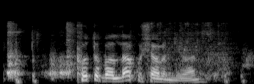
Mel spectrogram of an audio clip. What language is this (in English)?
Burushaski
